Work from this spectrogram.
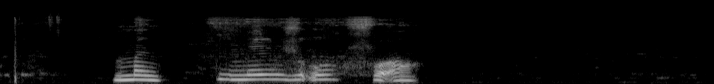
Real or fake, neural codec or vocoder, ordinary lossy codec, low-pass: real; none; Opus, 16 kbps; 9.9 kHz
